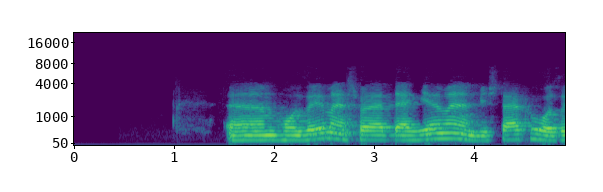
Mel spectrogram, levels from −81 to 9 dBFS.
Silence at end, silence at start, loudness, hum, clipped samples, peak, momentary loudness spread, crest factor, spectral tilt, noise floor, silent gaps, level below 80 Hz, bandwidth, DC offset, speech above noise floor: 0 s; 1.5 s; -15 LUFS; none; under 0.1%; -2 dBFS; 3 LU; 14 dB; -9.5 dB/octave; -79 dBFS; none; -56 dBFS; 4.6 kHz; under 0.1%; 65 dB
